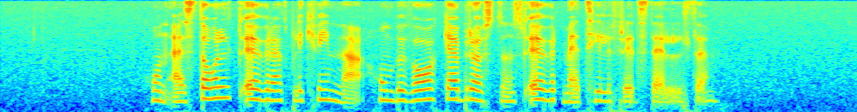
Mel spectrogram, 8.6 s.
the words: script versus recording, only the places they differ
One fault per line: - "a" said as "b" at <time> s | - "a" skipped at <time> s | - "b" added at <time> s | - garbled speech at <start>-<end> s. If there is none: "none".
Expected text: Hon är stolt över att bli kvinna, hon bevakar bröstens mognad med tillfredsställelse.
- "mognad" said as "över" at 5.3 s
